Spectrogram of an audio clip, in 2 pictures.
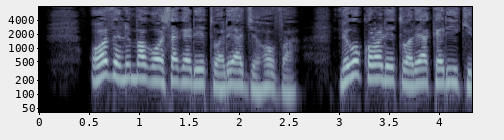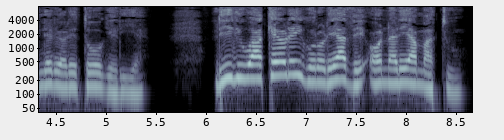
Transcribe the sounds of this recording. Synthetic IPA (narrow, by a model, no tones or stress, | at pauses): ɔðɛnemaɣɔɕaɣɛɾetwaɾead͡ʒɛɦɔva | neɣokɔɾwɔɾetwaɾeakɛɾikineɾeɔɾetoːɣeɾiɛ | ɾiɾiwakɛoɾeiɣoɾoɾeaðeʔɔnaɾeamatu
